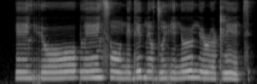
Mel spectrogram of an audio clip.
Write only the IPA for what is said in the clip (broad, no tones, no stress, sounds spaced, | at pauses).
ẽː lʲ rʲ oː | l ẽː lʲ s õː n̪ e d̪ e b ẽ ʊ̯ d͡z ũ rʲ ẽ n ɵː n̪ ʏ ɹ ɵː ʈ ð ẽ t͡s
